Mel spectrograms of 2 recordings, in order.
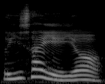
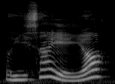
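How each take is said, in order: First: The pitch stays low at the end. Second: The pitch rises at the end.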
